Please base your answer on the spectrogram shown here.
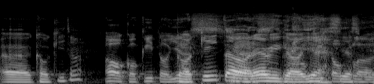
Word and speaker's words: coquito: in here what's it called uh coquito oh coquito yeah there we go yes yes that's how you pronounced it correctly well done yeah my R's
